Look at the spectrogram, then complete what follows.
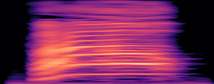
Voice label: Sports Foul, umpire, male, baseball; Sports, umpire, coach; Talking Sound Effects

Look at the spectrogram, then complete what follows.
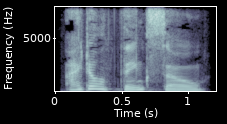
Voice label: Dont Think So, male; Response; Talking

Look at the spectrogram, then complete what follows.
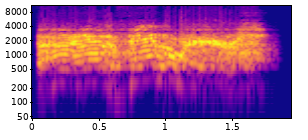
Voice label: Cb Trucker Radio; Radio Voice; INDUSTRY; Blastwave

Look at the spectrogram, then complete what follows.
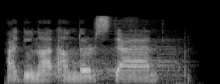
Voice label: Robot No Undstnd, Robot says I Do Not Understand.

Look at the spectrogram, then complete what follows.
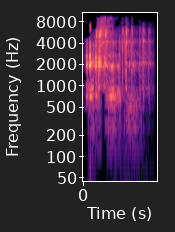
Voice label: Robot Voice "Accepted"; Lynne Music

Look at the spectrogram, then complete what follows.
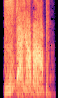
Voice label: Stick Em Up, Male, yelling; VoiceBox

